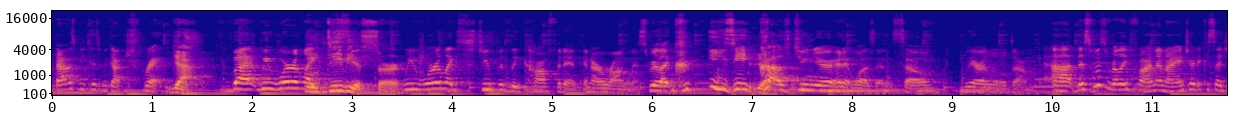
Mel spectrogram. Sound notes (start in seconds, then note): none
